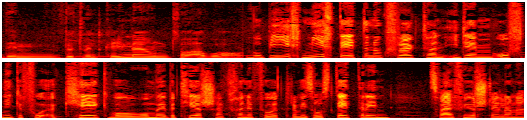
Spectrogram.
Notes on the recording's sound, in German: Es ging an einem regnerischen Tag nach Arth-Goldau in den dortigen Tierpark. Erzählen sie in dieser Folge sozusagen live aus dem Park.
